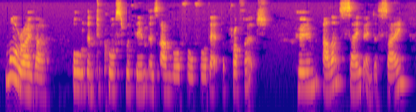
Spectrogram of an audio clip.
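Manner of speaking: put-on loud, deliberate read-aloud of an old tale; storybook reading. A narrator's reading. Reading an old tale aloud to the bird, deliberate storyteller voice. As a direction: read it out like an Arabian Nights storyteller.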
